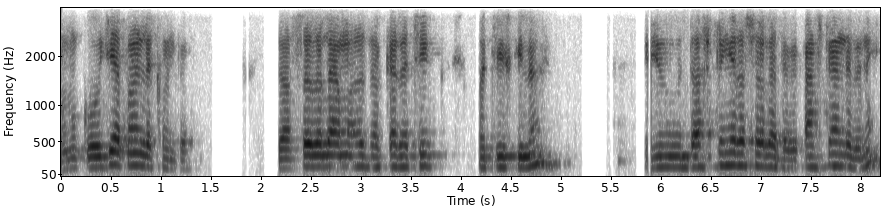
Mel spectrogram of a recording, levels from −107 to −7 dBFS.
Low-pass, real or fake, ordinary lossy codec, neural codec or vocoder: 3.6 kHz; real; Opus, 16 kbps; none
